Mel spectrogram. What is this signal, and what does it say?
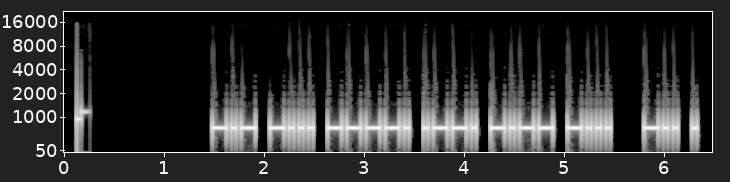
Morse code, heard as a keyed tone, about 25 wpm, 700 Hz. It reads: KB9PYB DE
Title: USA Callsign DE Callsign 25wpm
